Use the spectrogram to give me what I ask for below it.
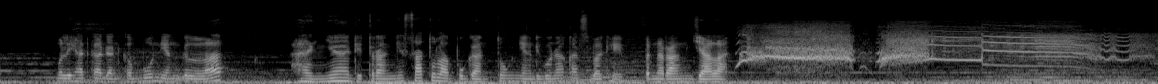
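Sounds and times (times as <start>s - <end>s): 
rumbling noise: 0.0s - 7.3s
speech: 0.6s - 7.8s
child crying: 7.4s - 11.5s.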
